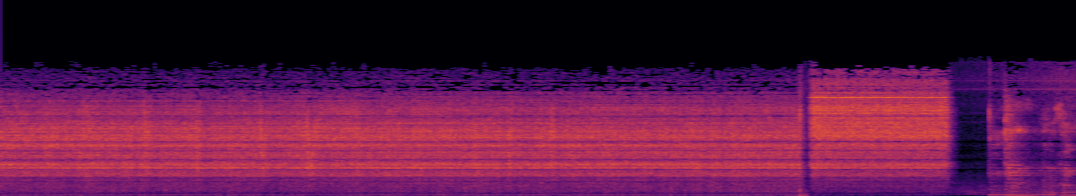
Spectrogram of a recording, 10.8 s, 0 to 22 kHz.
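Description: Vintage ITT Schaub-Lorenz SRX75 receiver hissing with steady static as its tuning knob is turned between stations, with a single click about eight seconds in and the hiss dropping away just before the end.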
